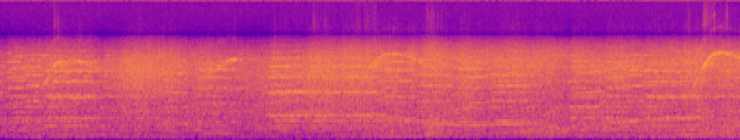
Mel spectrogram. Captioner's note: music plays; waves crashing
